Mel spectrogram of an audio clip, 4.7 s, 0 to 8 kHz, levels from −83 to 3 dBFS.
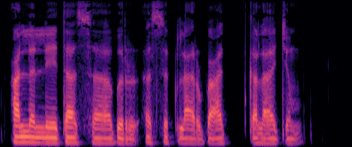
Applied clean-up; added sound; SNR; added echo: none; none; none; none.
